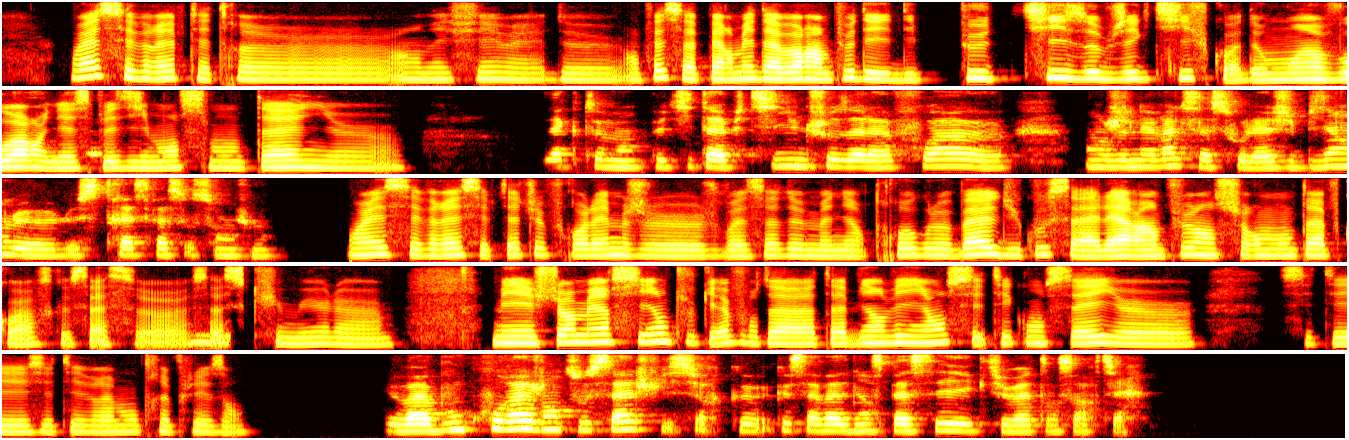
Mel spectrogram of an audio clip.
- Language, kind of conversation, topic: French, advice, Comment accepter et gérer l’incertitude dans ma vie alors que tout change si vite ?
- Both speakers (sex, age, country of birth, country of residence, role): female, 25-29, France, France, advisor; female, 30-34, France, France, user
- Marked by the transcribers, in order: "changements" said as "sangements"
